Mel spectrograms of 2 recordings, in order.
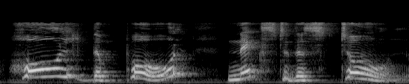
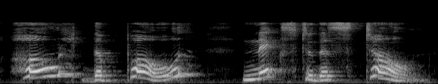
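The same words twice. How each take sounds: First: The O vowels are long without gliding. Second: The O vowels glide toward an ow sound. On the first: The speaker calls it wrong. "We make the length, but we don't use the ow form very often" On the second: The speaker calls it right. "That is how it should be done"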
